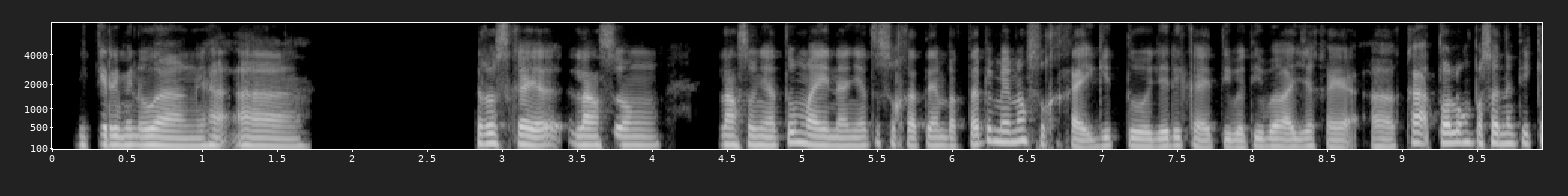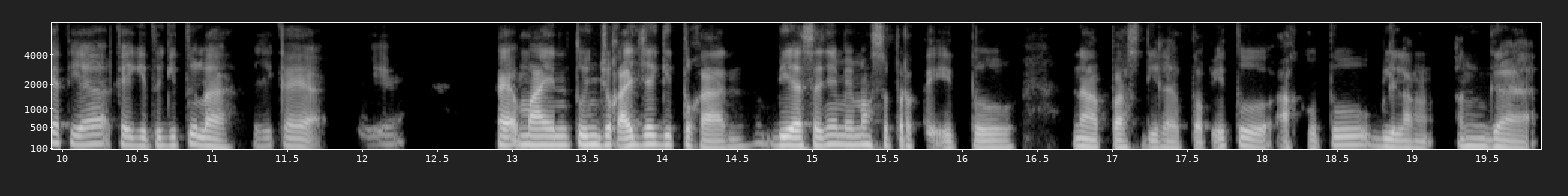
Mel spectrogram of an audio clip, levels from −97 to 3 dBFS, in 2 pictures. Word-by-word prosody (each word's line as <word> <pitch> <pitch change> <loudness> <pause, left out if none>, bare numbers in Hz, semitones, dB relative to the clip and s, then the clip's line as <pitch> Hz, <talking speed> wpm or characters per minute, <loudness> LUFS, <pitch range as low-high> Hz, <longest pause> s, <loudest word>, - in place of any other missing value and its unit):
Dikirimin 155 0 0
uang, 140 -3 +4
heeh. 135 -4 -1 1.1
Terus 180 0 +3
kayak, 155 -3 +3
langsung 150 -1 0 0.4
langsungnya 155 -2 +1
tuh 195 - +1
mainannya 145 -3 +1
tuh 170 - -10
suka 140 - -1
tembak, 145 -3 -2
tapi 170 +8 -1
memang 205 +2 +2
suka - - -8
kayak 115 0 +1 0.2
gitu, 130 -3 -1
jadi 135 +2 0
kayak 120 -6 -3
tiba-tiba 125 +2 0
aja 125 +2 -1
kayak, 120 -3 -4
eee, 125 -1 -2
"Kak, 195 -2 +2
tolong 190 +1 +3
pesenin 185 -1 +1
tiket 180 +1 -3
ya." 160 +1 +1
kayak 145 -3 -1
gitu-gitulah. 140 -2 0 0.2
Jadi 135 - -12
kayak, 135 -4 -2 0.3
iya 165 +3 -17 0.7
kayak 150 0 +5
main 155 -1 +5
tunjuk 160 -1 +4
aja 150 +5 +6
gitu 160 -1 -1
kan, 120 +2 -1
biasanya 150 -2 +4
memang 160 +1 +2
seperti 130 -5 -3
itu. 115 0 -2 0.4
Nah 130 -3 +3
pas 115 0 -1
di 115 - -2
laptop 105 -3 -4
itu, 130 -3 0
aku - - -6
tuh 150 0 -1
bilang 115 -4 -2 0.2
"Enggak." 125 -4 -2
145 Hz, 155 wpm, -24 LUFS, 130-155 Hz, 1.1 s, aja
